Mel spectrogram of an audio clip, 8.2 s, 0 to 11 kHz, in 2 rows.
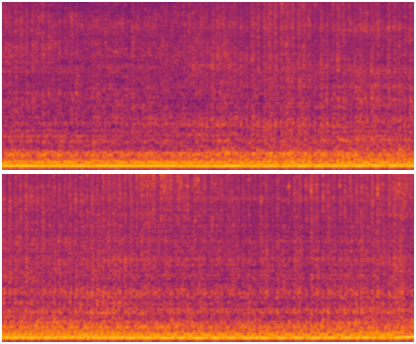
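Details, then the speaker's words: Freshly rebuilt 406 V8 breaking in, 5 min 15 s into a planned 15-minute run: loud, steady, fast even idle with no knocks, ticks or misses, healthy. Open plenum fitted; crew thinks it may need a bigger carburetor. "Well, it's breaking in right now. We're going to run it for about 15 minutes. It's already been 5 minutes, 15 seconds, so Yeah, it's really loud, man."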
